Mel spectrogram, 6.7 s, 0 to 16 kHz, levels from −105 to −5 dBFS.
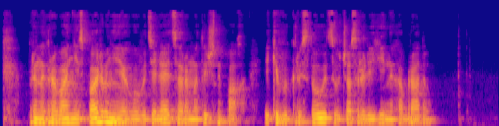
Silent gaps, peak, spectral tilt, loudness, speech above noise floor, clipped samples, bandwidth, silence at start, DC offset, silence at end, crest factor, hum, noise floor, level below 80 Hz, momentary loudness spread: none; -4 dBFS; -8 dB/octave; -24 LUFS; 46 dB; under 0.1%; 11.5 kHz; 0.05 s; under 0.1%; 0.85 s; 20 dB; none; -70 dBFS; -60 dBFS; 12 LU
